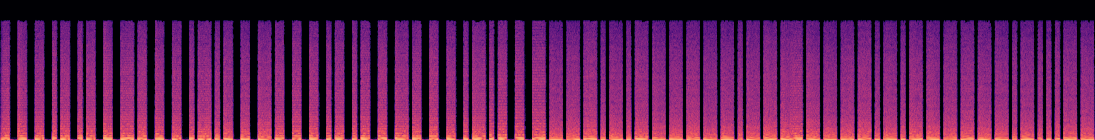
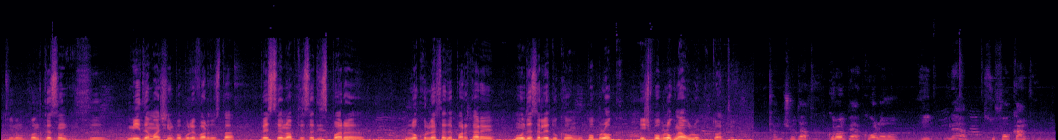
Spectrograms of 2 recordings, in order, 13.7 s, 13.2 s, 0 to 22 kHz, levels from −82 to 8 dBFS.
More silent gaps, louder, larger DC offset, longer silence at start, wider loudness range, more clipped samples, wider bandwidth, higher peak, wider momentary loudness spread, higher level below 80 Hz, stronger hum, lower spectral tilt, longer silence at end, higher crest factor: neither; first, -13 LUFS vs -22 LUFS; neither; about the same, 0 s vs 0 s; second, 1 LU vs 11 LU; neither; first, 19.5 kHz vs 13.5 kHz; about the same, 0 dBFS vs -2 dBFS; second, 2 LU vs 17 LU; second, -32 dBFS vs -26 dBFS; neither; about the same, -6 dB/octave vs -6 dB/octave; about the same, 0 s vs 0.05 s; second, 12 dB vs 18 dB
